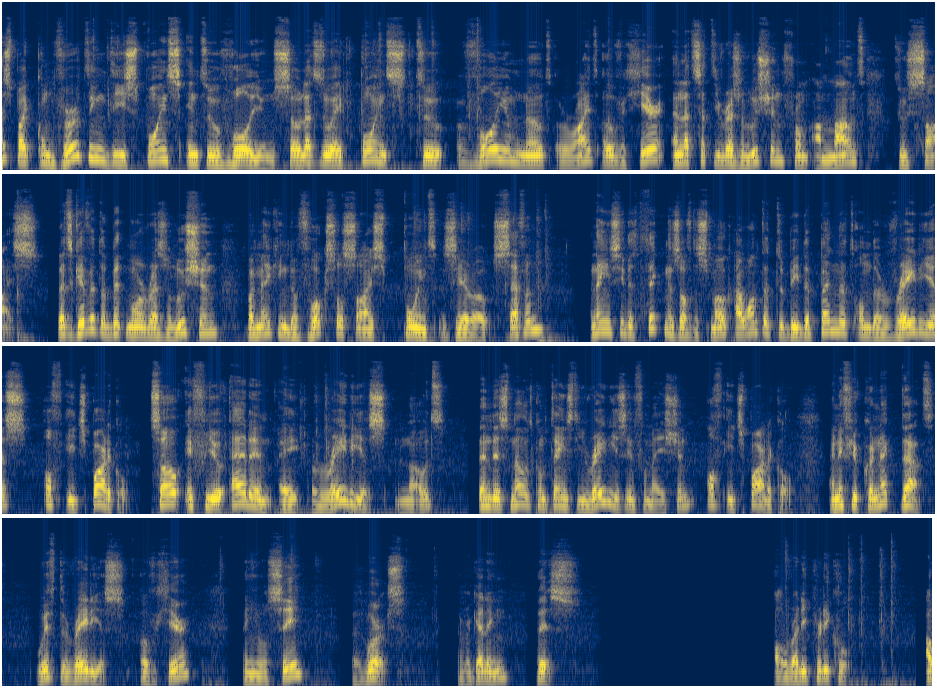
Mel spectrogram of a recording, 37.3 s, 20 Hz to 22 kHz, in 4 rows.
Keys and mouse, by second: 1.0 shift+a, 6.1-8.3 middle drag, 8.3-20.5 drag, 20.5-27.1 shift+middle drag, 20.7 shift+a, 27.1-37.2 drag, 32.3 space, 35.7 space, 36.4 space, 36.7 space, 37.1 space.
